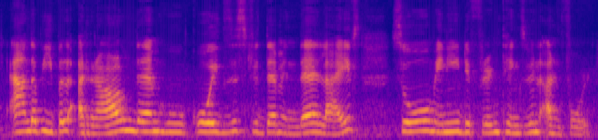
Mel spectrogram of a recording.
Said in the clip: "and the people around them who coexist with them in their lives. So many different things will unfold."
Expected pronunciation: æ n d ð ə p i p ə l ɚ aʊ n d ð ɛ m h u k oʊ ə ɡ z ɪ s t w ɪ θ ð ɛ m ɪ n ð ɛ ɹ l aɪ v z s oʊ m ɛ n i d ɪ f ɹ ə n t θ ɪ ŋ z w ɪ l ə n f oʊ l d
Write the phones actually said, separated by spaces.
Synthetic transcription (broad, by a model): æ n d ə p i p ə l ɚ aʊ n d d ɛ m h u k oʊ ə ɡ z ɪ s t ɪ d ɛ m ɪ n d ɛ ɹ l aɪ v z s oʊ m ɛ n i d ɪ f ɹ ə n t t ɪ ŋ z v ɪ n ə n f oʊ l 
